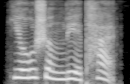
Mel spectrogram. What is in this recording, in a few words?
"优胜劣汰", Chinese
